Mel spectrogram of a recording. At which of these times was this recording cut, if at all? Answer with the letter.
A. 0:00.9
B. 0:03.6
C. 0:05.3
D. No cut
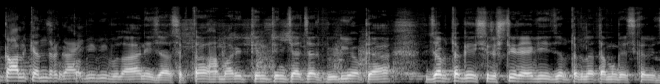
A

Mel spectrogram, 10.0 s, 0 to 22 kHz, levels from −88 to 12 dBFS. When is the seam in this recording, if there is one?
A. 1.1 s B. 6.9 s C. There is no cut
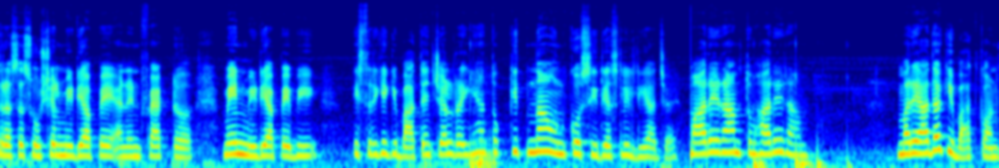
B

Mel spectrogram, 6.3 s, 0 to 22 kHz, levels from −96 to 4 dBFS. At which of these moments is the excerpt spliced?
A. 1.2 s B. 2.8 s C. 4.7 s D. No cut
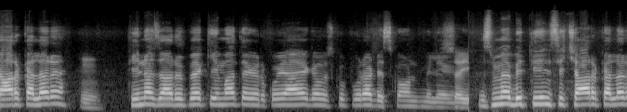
C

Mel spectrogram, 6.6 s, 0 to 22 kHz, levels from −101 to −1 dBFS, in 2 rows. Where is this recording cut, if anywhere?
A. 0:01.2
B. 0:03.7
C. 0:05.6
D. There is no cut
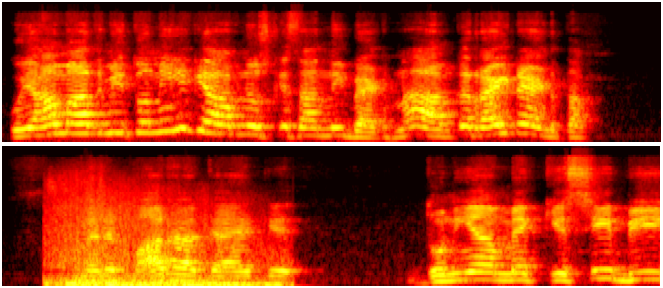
B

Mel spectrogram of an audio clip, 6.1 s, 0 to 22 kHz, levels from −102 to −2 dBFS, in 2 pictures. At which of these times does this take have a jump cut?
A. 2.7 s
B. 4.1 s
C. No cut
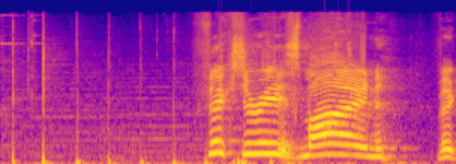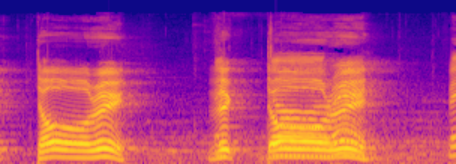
A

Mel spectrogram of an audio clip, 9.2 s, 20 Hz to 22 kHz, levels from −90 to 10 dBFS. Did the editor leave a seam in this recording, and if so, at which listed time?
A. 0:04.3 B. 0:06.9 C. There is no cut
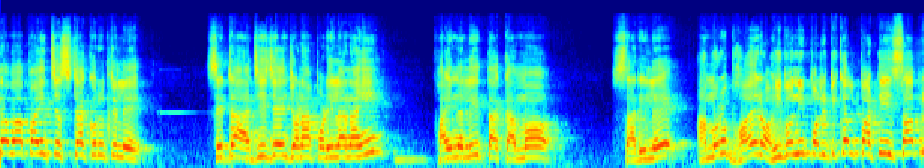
B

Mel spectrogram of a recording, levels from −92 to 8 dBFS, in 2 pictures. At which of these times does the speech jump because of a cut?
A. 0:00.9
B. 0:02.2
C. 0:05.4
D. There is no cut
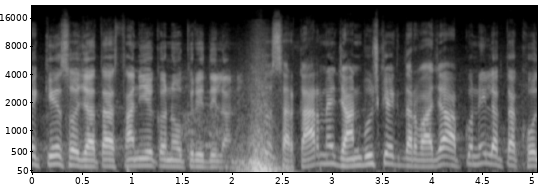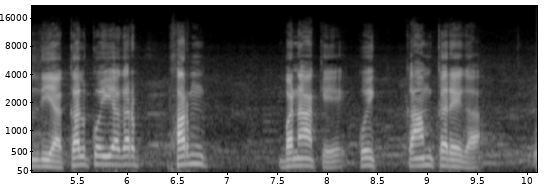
B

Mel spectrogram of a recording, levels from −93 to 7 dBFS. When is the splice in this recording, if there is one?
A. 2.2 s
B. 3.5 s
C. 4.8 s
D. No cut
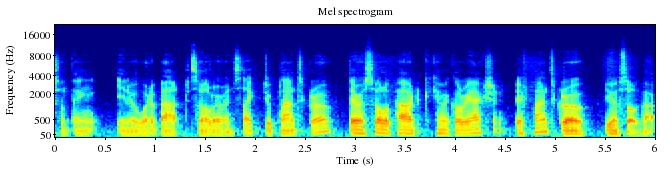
D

